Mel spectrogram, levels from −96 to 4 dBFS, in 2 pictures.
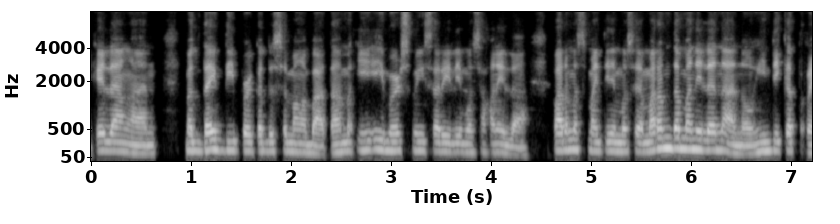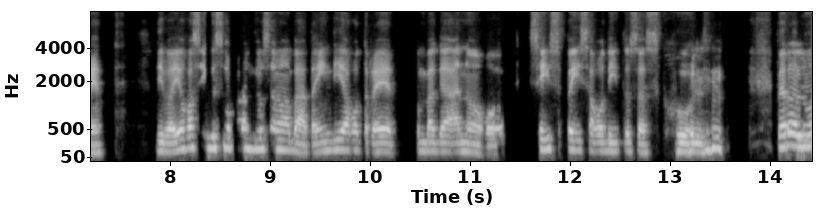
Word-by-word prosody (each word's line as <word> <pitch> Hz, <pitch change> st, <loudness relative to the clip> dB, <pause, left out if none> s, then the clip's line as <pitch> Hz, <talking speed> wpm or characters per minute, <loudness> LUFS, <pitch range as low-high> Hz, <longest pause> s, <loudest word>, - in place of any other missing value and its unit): kailangan, 125 Hz, -6 st, 0 dB, 0.3 s
mag 135 Hz, 0 st, 0 dB
dive 150 Hz, +1 st, +5 dB
deeper 140 Hz, -1 st, -2 dB
ka 135 Hz, -, -1 dB
dun 135 Hz, +1 st, -5 dB
sa -, -, -5 dB
mga 125 Hz, -1 st, -3 dB
bata, 105 Hz, +1 st, -1 dB
mag 135 Hz, -, -5 dB
i-immerse 145 Hz, -1 st, -3 dB
mo 140 Hz, -, -4 dB
yung 140 Hz, -, -7 dB
sarili 130 Hz, -1 st, -2 dB
mo 120 Hz, -, -5 dB
sa 125 Hz, +1 st, -11 dB
kanila, 110 Hz, -6 st, -3 dB, 0.3 s
para 140 Hz, 0 st, +3 dB
mas 155 Hz, 0 st, -4 dB
maintindi 140 Hz, 0 st, -2 dB
mo 130 Hz, -, 0 dB
sila, 130 Hz, -, -1 dB
maramdaman 170 Hz, +3 st, +3 dB
nila 150 Hz, -1 st, +4 dB
na 145 Hz, -5 st, +1 dB
ano, 105 Hz, 0 st, -2 dB
hindi 135 Hz, +2 st, -1 dB
ka 140 Hz, -, 0 dB
threat, 115 Hz, 0 st, +2 dB, 0.5 s
di -, -, +1 dB
ba 125 Hz, -, +5 dB
yung -, -, +6 dB
kasi 185 Hz, +2 st, +2 dB
gusto 180 Hz, 0 st, +1 dB
ko 175 Hz, -1 st, -1 dB
dun 160 Hz, +1 st, -1 dB
sa 165 Hz, -, -2 dB
mga 150 Hz, -1 st, 0 dB
bata 120 Hz, -3 st, +2 dB
hindi 140 Hz, +5 st, 0 dB
ako 150 Hz, 0 st, +2 dB
threat, 130 Hz, +1 st, +4 dB, 0.2 s
kumbaga 135 Hz, -1 st, +1 dB
ano 125 Hz, -2 st, 0 dB
ako, -, -, -1 dB, 0.2 s
safe 165 Hz, +1 st, +2 dB
space 150 Hz, -2 st, +1 dB
ako 135 Hz, -, +1 dB
dito 130 Hz, +1 st, -1 dB
sa 120 Hz, -, +1 dB
school. 130 Hz, +2 st, +1 dB, 0.8 s
Pero 195 Hz, +3 st, +5 dB
alam 195 Hz, -, +5 dB
140 Hz, 220 wpm, -23 LUFS, 125-150 Hz, 0.8 s, yung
